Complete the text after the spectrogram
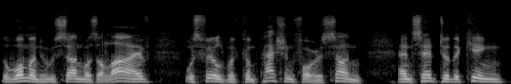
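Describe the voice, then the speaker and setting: A man narrating an audio Bible in a measured, formal storytelling style. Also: medium pitch, no room sound, clean studio sound.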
